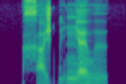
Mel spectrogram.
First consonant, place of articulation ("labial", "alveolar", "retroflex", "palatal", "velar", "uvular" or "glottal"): velar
